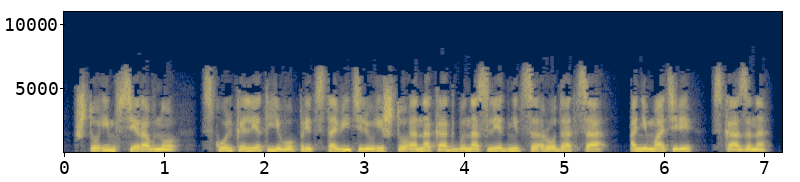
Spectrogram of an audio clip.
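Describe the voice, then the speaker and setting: A man narrates a fantasy story in an even storytelling manner, reading the characters' dialogue without changing his voice. His voice sits a bit high for a man. The recording is dry and somewhat dull, lo-fi. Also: no echo. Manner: even storytelling, quotes read in his own voice. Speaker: audiobook narrator. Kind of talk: scripted narration.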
